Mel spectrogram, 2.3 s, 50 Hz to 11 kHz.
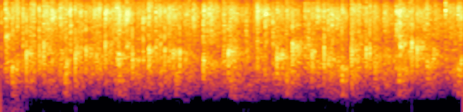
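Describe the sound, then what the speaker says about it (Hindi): Audience claps as a medal is placed on a student at a Class 10 farewell ceremony in Bihar, a dense, steady patter of hands holding for a couple of seconds. "चलिए जैसे ही मेडल पहनेंगे तालियों की गड़गड़ाहट होनी चाहिए।"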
